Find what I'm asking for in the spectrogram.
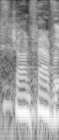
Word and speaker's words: Favreau: John Favreau.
